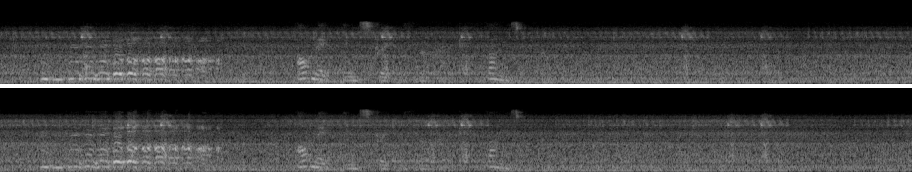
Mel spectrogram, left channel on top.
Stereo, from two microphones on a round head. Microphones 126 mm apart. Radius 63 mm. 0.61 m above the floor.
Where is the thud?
No thud in this recording.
